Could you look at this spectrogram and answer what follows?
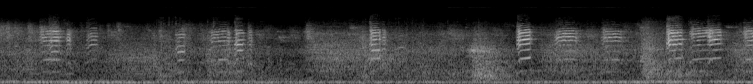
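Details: Zebra finch pair with three juveniles and three newly hatched chicks in a large cage, parents busy feeding young, recorded 31 March 2023; short nasal, buzzy harmonic calls in irregular bursts, some doubled, about forty a minute.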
